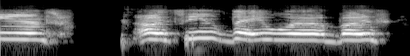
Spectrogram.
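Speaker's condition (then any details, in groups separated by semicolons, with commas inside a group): Cerebral palsy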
